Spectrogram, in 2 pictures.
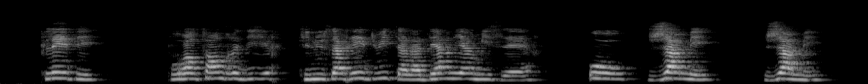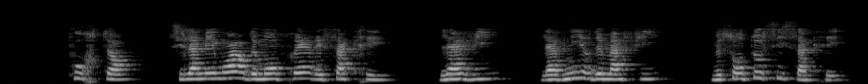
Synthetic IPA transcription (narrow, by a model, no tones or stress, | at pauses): plɛd̪e | puʁɑ̃t̪ɑ̃d̪ʁəd̪iːʁkilnuzaʁed̪ɥit̪alad̪ɛʁnjɛʁmizɛːʁ | oʒamɛ | ʒamɛ | puʁt̪ɑ̃ | silamemwaʁd̪əmɔ̃fχɛʁɛsakχe | lavi | lavəniʁd̪əmafi | məsɔ̃t̪osisakχe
